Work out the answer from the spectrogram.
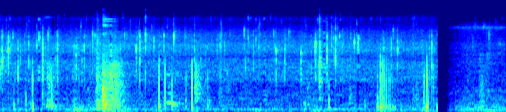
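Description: Meatballs frying in shallow oil in a pan: a steady sizzle with scattered crackling pops, breaking off abruptly near the end.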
